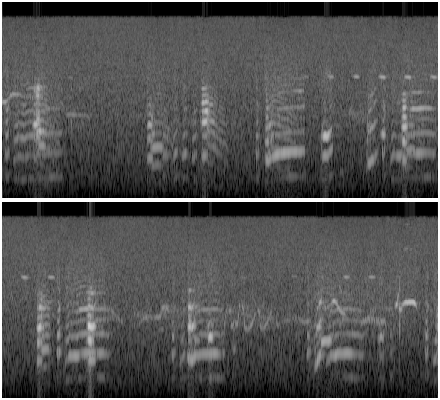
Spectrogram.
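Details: Ruddy shelduck giving nasal, harmonic honks in short clusters, irregularly spaced through the recording, with overlapping calls suggesting more than one bird and a faint higher tonal line in the background.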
